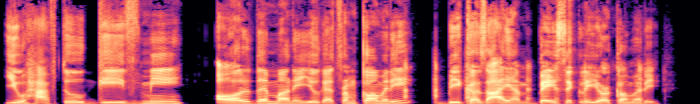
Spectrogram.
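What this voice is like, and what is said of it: Put-on Colombian accent. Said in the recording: “she's Colombian, so I'm going to do an accent”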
